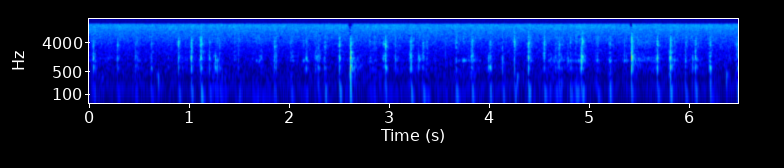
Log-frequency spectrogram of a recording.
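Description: Fingertips tap quickly on the plastic head of a hollow darbuka drum, producing a rapid run of about 33 soft, short taps. Each tap has a low thump and a hollow midrange tone, dying away almost instantly. A couple of taps stand out louder and sharper than the rest.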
